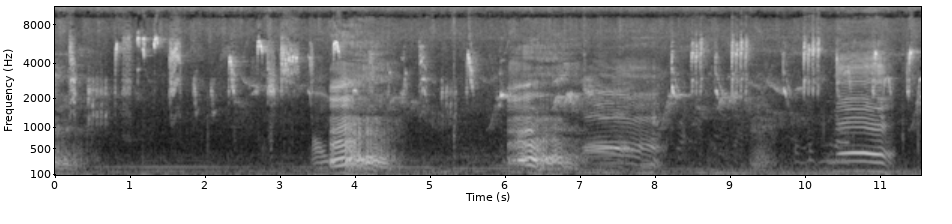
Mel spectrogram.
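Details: Dozens of cattle lined up on a road, mooing as if calling the herd home to the pen; three separate moos about every three seconds, one rising-and-falling, over constant chirping of small birds.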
